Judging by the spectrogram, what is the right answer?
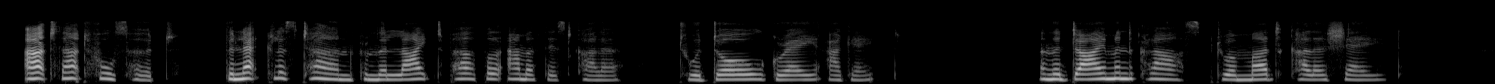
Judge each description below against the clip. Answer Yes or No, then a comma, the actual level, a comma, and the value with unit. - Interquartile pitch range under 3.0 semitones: Yes, narrow, 2.5 semitones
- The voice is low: No, high, 230 Hz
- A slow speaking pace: Yes, slow, 105 wpm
